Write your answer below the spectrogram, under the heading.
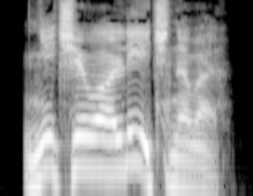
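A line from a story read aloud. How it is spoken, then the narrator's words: Quiet growl, small demon. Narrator (Russian): тихо прорычал демоненок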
